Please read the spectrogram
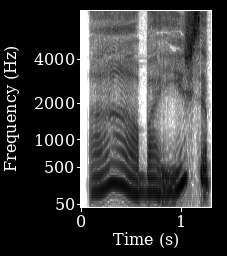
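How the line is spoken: Teasing drawl. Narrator (Russian): протянула я с поддевкой

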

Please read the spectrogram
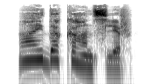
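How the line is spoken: Contemptuous female hiss through teeth. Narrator (Russian): процедила она с великолепным презрением

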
